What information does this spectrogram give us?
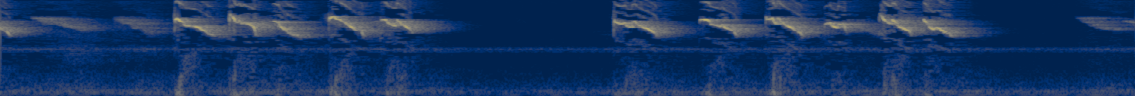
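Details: Rival-calling white-eye song, sharp 'nembak' style: two dense bursts of bright, high descending chirps, each lasting about a second, separated by a clear pause.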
